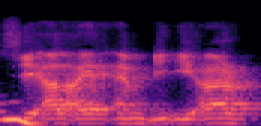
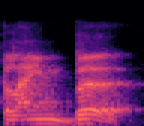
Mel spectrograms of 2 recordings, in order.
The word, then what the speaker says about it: climber: Now the pronunciation of this word is not climber, it's climber. Silent B.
